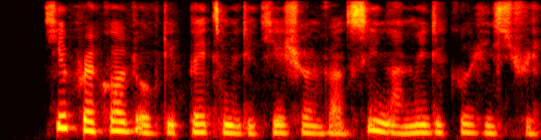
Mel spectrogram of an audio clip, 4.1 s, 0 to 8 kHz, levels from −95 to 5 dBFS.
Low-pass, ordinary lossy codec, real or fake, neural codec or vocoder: none; none; fake; codec, 16 kHz, 4 kbps, FreqCodec, smaller model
